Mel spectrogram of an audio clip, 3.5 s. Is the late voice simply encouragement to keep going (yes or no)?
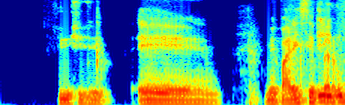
no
